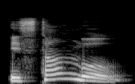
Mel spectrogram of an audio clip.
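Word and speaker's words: İstanbul: careful and stressing geographical names are continuing here Istanbul ton has more letters it's checked or it's closed syllable what does it mean the syllable ends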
